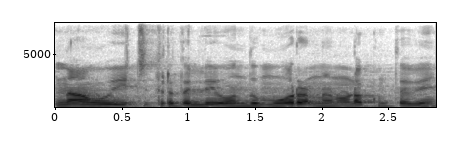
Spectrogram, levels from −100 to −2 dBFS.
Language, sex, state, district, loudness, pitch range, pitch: Kannada, male, Karnataka, Belgaum, -17 LUFS, 130-145 Hz, 135 Hz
